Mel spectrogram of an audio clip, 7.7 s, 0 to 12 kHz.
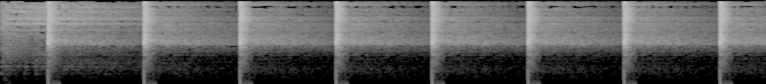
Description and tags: Crash & Snap
Electric-Dance-Music, Sample, Electric, Loop, Music, EDM, Percussion, 125-BPM, Dance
